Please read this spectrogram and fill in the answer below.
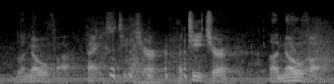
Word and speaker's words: Lenovo: advertising for bids to purchase up to 37 Lenoville computers, 5 docks, and 5 DVD players from Lenoville, if I pronounce that right. Lenova.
